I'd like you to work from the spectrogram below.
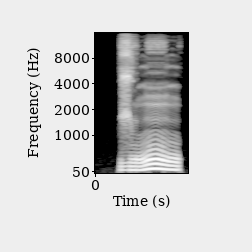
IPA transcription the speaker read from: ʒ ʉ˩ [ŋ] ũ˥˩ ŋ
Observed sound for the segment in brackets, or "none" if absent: ŋ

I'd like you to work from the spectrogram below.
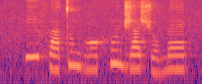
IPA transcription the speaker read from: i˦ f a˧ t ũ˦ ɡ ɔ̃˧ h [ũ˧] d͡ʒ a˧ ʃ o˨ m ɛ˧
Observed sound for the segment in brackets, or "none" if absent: ũ˦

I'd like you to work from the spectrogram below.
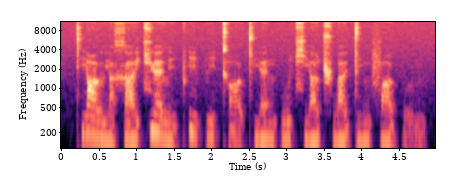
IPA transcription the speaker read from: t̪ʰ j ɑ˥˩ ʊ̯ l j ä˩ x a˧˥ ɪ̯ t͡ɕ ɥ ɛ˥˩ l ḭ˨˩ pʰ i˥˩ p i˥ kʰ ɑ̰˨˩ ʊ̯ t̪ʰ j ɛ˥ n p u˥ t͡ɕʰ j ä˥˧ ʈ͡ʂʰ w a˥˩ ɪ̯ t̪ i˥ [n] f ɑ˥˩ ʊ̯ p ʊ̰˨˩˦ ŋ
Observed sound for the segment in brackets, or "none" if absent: ŋ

